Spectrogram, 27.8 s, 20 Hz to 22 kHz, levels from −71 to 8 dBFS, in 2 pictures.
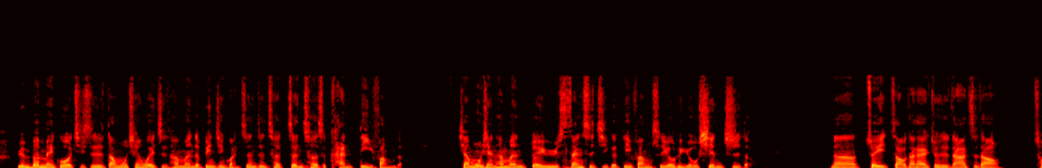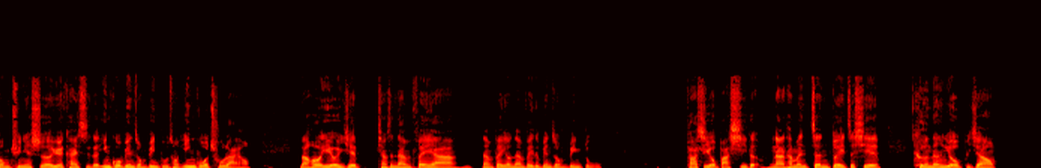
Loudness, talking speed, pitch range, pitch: -27 LUFS, 255 characters per minute, 125-150 Hz, 135 Hz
